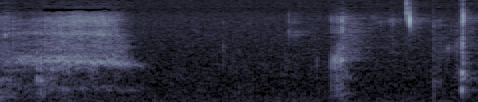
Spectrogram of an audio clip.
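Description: A soft, airy slurp of someone sipping coffee, followed by a few small clicks and swallowing sounds spaced out over the next couple of seconds. No one speaks.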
